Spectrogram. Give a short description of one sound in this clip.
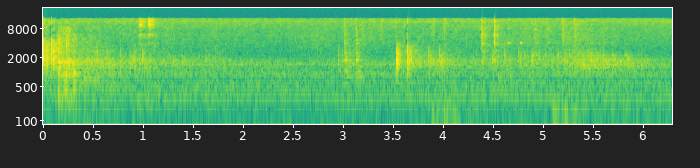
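Billiard balls click together as they are racked.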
